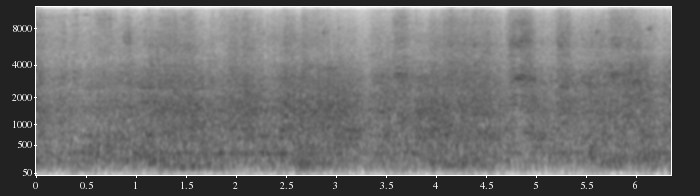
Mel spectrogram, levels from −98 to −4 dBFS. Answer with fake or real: real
